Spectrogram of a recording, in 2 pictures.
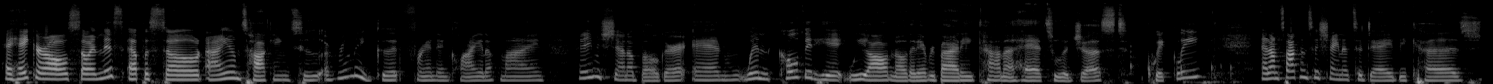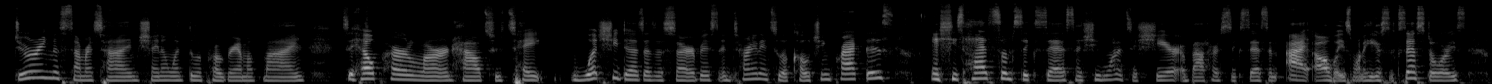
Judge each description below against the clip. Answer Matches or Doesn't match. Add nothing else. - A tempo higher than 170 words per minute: Matches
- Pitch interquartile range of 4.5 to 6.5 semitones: Matches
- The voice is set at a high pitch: Matches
